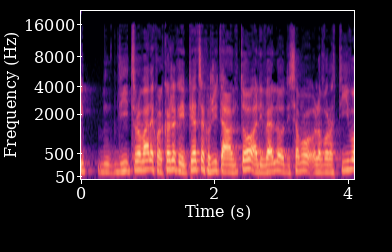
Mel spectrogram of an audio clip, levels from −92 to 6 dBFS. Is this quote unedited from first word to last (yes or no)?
yes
